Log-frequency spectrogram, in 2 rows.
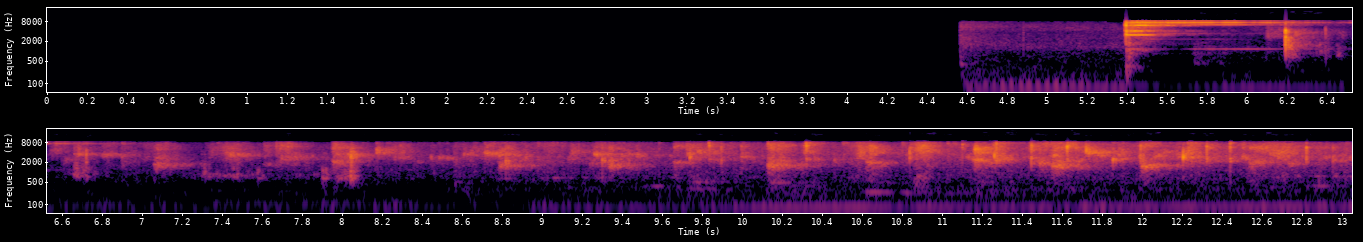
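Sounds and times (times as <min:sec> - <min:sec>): ringing metallic ping: 0:05.4 - 0:06.6
rain dripping and tapping: 0:06.2 - 0:13.0.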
